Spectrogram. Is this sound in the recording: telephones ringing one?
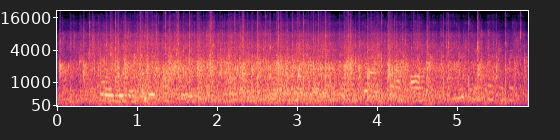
no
